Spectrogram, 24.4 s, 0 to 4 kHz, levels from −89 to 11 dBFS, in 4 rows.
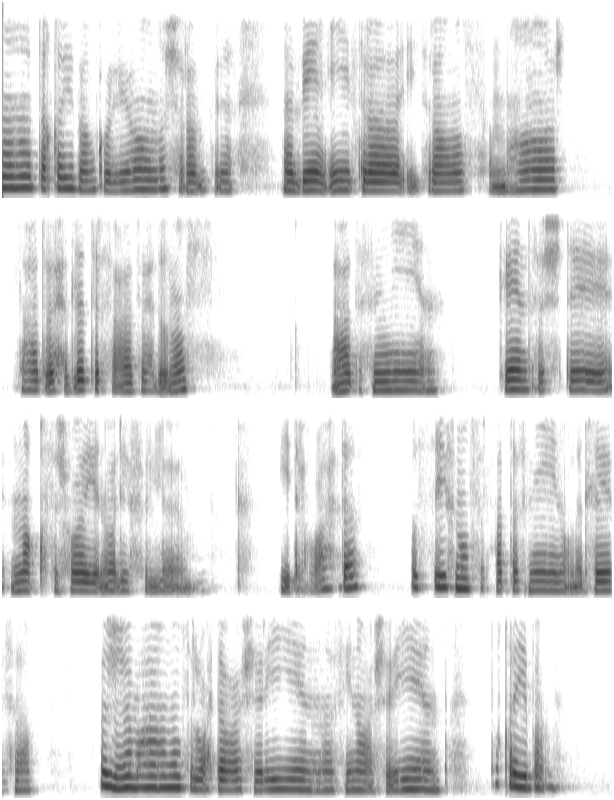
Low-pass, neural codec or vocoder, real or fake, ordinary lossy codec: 3.6 kHz; vocoder, 22.05 kHz, 80 mel bands, Vocos; fake; none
